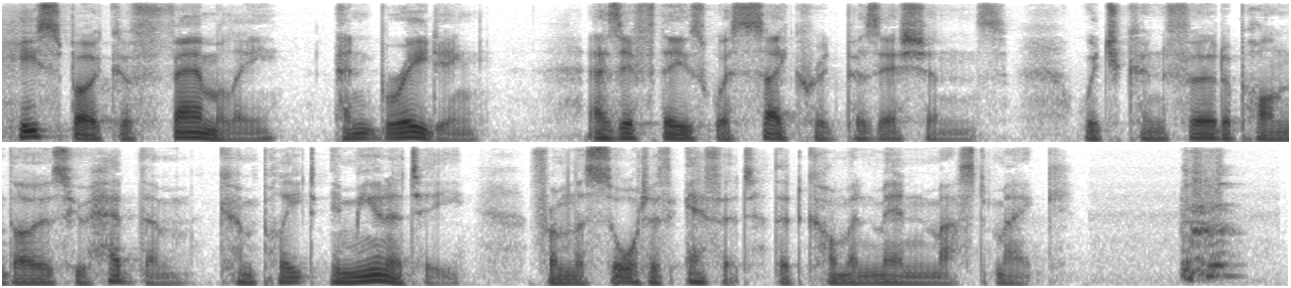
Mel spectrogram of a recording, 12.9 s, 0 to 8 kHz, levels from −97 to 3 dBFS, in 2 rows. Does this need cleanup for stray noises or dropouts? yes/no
yes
